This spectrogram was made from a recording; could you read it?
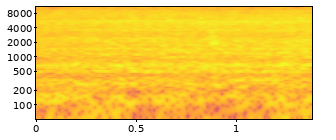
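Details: Used BMW E46 petrol engine idling after repair (valve cover gasket, spark plugs, three front pulleys, belt, throttle body cleaning): steady low hum, the earlier squeal and cylinder misfire gone.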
